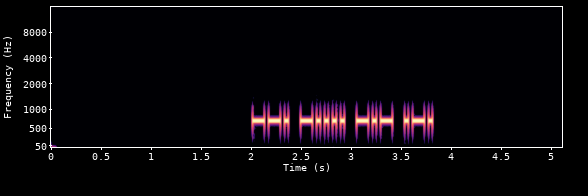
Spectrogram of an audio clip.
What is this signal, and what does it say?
Morse code, heard as a keyed tone, about 30 wpm, 700 Hz. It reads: G6KR
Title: DXCC-100 Call Signs - 4 Characters - Repeated 2x - 30wpm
